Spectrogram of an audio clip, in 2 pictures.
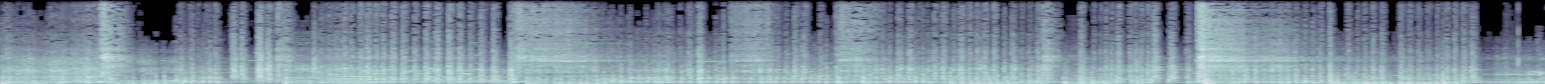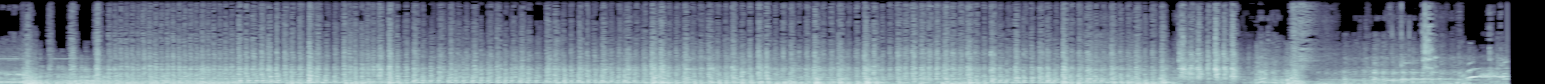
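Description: A marching drumline playing: a row of Pearl marching bass drums with snares and tenor drums, in dense, continuous rhythms and rolls, with a loud accented hit about twelve seconds in.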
